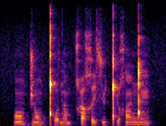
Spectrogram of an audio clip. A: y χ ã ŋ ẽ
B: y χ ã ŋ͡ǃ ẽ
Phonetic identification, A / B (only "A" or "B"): B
